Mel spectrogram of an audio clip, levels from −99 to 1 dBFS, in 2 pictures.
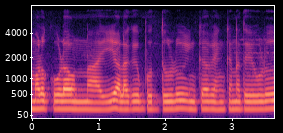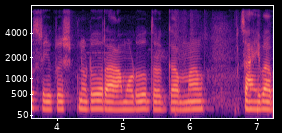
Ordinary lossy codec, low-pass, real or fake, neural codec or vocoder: none; 7.2 kHz; real; none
